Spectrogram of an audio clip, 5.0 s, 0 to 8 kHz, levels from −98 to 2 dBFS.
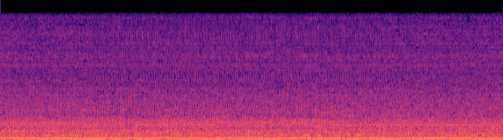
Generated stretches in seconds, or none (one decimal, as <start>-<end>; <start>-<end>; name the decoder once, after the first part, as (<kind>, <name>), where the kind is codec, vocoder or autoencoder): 0.9-3.9 (vocoder, Vocos)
